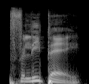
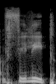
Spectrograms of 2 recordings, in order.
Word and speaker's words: Philippe: By the way, I love how Shepard Smith thinks that you need to pronounce it like he's Mexican. Felipe. No, Philippe, okay? It's French.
